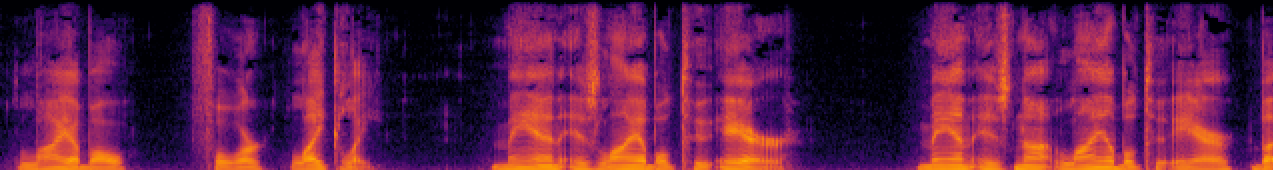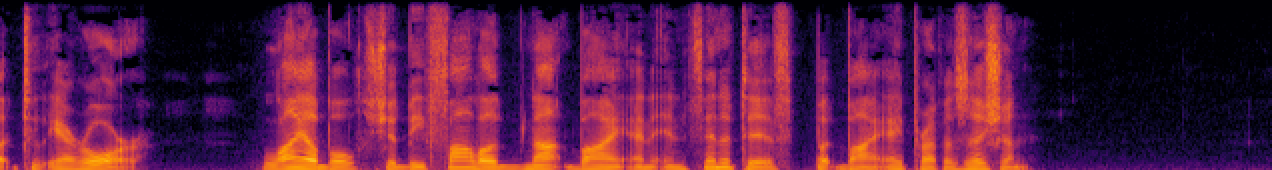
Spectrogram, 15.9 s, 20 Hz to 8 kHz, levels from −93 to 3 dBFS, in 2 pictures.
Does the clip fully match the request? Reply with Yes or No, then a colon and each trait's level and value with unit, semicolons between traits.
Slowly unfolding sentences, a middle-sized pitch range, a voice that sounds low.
Yes: slow, 110 wpm; average, 3.1 semitones; low, 120 Hz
